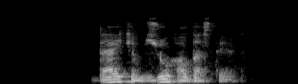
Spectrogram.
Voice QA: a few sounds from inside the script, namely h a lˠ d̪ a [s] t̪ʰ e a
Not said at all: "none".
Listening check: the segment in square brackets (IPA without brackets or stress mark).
s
